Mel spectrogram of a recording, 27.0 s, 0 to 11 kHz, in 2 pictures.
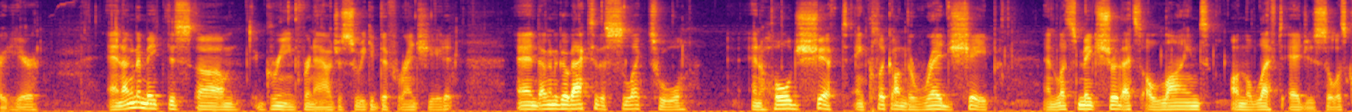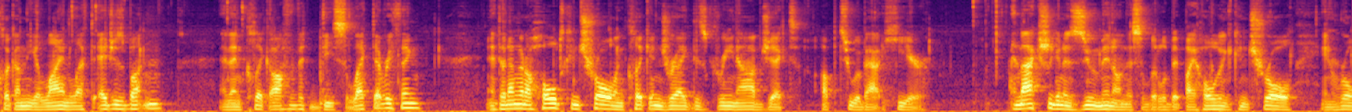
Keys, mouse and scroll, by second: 3.1 click, 6.2 click, 9.7 shift+click, 14.4 click, 16.0 click, 19.5-23.6 ctrl+drag.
